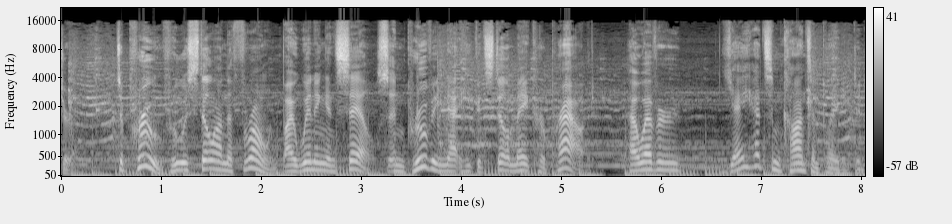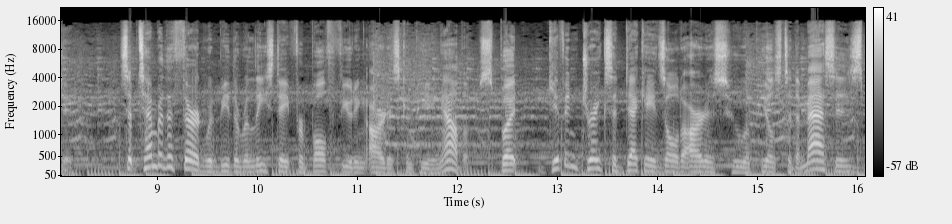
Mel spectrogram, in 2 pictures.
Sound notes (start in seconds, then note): none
